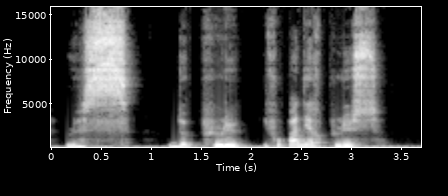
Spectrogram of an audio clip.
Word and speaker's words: plus: et un sens positif lorsqu'il s'agit d'un sens négatif on ne prononce pas le S on prononce plus par exemple Alex a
